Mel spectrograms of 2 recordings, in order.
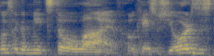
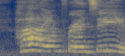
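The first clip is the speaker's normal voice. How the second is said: put-on sweet, innocent old lady voice, pitched up; 8 semitones higher than usual. Retelling an old lady entering the restaurant: imitating a sweet innocent old lady. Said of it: "she looks like this sweet, innocent lady".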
